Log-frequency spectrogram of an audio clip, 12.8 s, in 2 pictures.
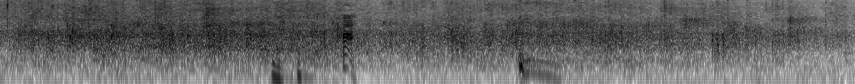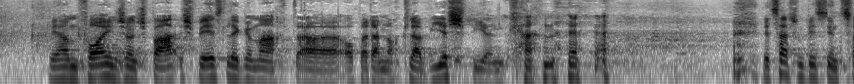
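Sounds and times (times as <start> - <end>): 
audience applause: 0.0 - 7.3
laughter: 1.7 - 3.0, 3.8 - 4.4, 10.2 - 12.3
speech: 2.0 - 2.5, 6.8 - 11.1, 12.1 - 12.8.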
